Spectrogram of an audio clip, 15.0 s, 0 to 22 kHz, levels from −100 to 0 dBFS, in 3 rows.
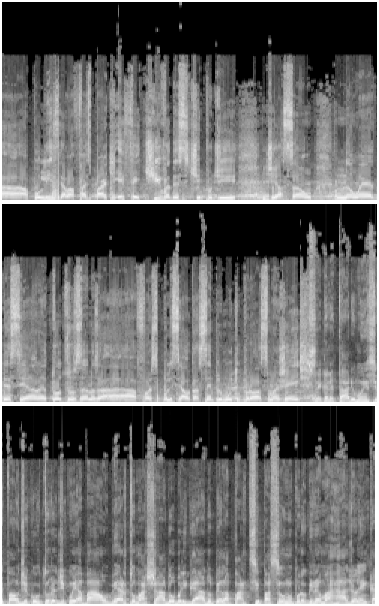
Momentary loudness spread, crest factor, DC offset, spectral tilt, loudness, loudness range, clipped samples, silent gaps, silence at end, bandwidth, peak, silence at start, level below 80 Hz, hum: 4 LU; 10 dB; 0.3%; -3.5 dB/octave; -9 LUFS; 2 LU; under 0.1%; none; 0 s; over 20 kHz; 0 dBFS; 0 s; -40 dBFS; none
